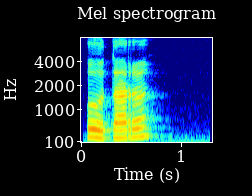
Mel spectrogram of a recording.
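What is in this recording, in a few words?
"ӧтарӧ" Komi, female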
